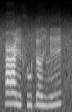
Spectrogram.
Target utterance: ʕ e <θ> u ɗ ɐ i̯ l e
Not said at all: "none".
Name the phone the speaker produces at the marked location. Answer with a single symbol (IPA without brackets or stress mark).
θ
